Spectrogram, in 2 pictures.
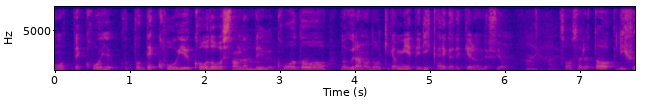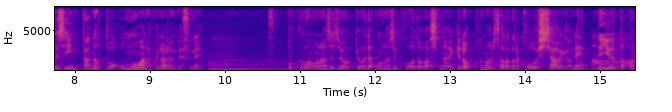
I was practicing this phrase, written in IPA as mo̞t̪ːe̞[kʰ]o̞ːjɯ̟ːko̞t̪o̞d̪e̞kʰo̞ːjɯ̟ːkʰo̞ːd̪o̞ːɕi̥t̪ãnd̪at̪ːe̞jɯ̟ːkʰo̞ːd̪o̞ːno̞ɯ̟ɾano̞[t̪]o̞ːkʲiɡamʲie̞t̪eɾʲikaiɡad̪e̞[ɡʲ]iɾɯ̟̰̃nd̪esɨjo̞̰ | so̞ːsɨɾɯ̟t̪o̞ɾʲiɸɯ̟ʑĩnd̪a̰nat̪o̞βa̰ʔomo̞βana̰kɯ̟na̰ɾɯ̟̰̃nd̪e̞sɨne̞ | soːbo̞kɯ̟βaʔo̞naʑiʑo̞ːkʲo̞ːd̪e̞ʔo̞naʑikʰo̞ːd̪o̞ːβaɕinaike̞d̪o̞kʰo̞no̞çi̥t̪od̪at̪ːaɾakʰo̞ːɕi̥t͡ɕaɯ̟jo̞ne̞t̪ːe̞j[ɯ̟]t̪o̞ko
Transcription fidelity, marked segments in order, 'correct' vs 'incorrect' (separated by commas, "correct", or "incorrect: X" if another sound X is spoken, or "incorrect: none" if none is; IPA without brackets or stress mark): correct, incorrect: d̪, incorrect: kʲ, incorrect: ɯ̟ː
